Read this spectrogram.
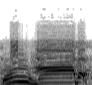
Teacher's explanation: मीम के नून में गुन्ना नहीं होगा, क्योंकि नून साकिन के बाद हर्फ हल्की हा आया हुआ है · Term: इज़हार हल्की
